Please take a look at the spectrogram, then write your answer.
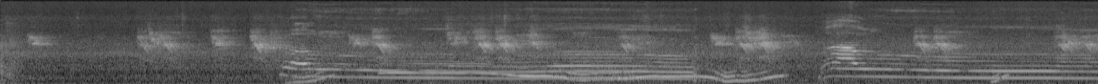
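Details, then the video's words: A tiny Siamese kitten gives long, wavering, yowling meows that bend up and down in pitch while pestering a ginger cat. "Tiny Siam Kitty annoying Ginger King weird sounds included"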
